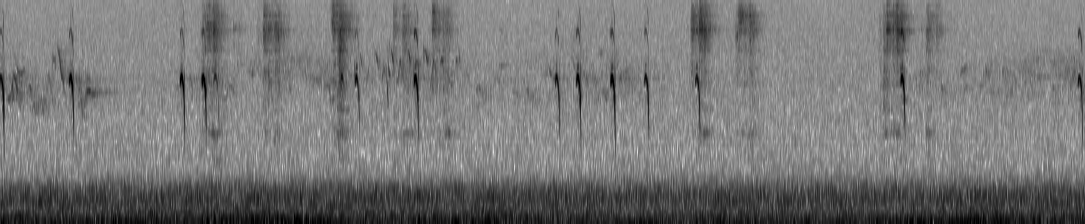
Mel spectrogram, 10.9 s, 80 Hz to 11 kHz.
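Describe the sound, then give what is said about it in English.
A perched wild bird calls with short, sharp, high chirps in irregular clusters over a steady low outdoor rumble. No voices. “Bird came down and he's perched right next to 421. Who's calling there?”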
